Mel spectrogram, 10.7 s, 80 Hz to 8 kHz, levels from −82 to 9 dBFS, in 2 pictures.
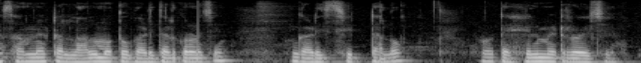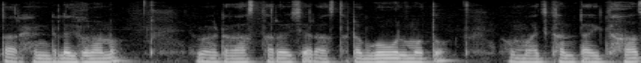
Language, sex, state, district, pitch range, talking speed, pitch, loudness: Bengali, male, Jharkhand, Sahebganj, 120-135 Hz, 180 wpm, 125 Hz, -18 LUFS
